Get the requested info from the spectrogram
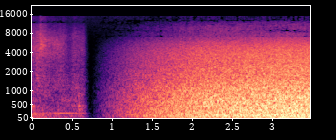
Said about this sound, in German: Wahnsinn! absolute Wahnsinn. Was für Wassermasse. Was für ein Naturschauspiel hier!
